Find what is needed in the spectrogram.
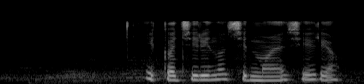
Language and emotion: Russian, neutral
